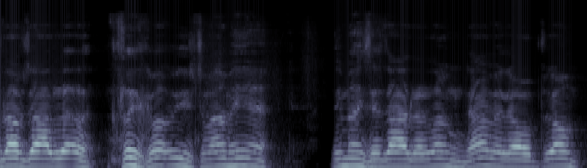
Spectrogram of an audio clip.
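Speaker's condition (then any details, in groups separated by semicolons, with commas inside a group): Motor neurone disease; upper body onset: arms, shoulders, chest, then throat; diagnosed 4.5 years ago at 37, prior clinical trial; lung function and breathing checked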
